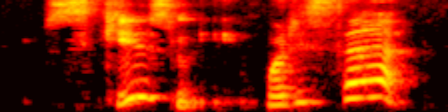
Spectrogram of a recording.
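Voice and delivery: high startled excuse me; surprised. Real, not acted. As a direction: react to your own burp. Burp interrupts.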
